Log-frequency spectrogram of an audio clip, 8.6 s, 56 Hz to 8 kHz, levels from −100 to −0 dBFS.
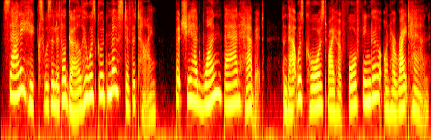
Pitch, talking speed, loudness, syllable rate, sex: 200 Hz, 210 wpm, -19 LUFS, 4.9 syllables/s, female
